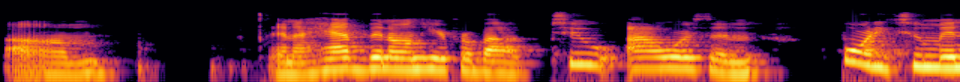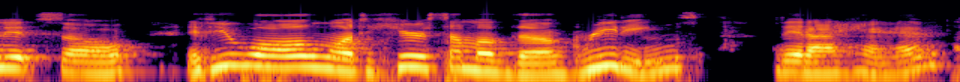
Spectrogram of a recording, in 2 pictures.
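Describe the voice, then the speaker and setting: A woman's voice: mid-range voice, muffled recording. A woman hosting a casual livestream, chatting with viewers and reading their comments, her voice a little congested. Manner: chatty, reads out viewer comments, frequent ums. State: slightly congested. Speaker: livestream host.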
